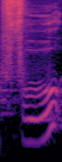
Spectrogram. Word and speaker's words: 福: it means berkat It means rahmat Tuhan berkat bacanya Fu ayo apa fu fu artinya berkat So it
